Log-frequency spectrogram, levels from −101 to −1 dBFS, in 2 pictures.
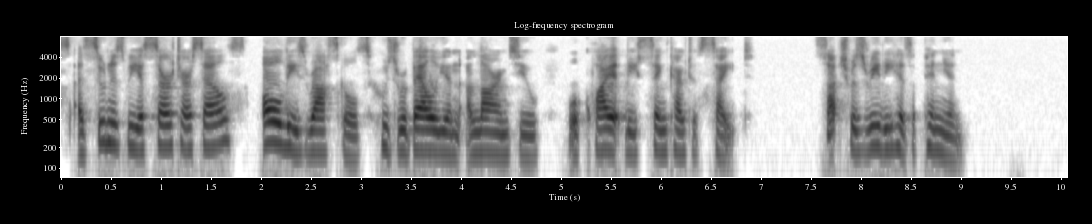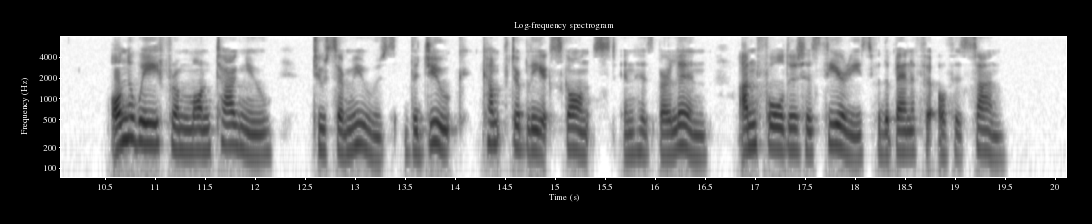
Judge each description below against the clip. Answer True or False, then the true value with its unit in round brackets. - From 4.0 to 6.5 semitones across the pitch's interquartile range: False (3.4 semitones)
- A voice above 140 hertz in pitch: True (185 Hz)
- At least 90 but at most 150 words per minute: True (140 wpm)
